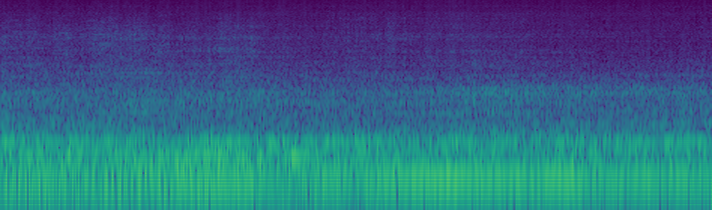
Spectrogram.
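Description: Diesel trains passing on the line: a steady low engine drone over rolling noise, with the deeper tone growing stronger about three seconds in.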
